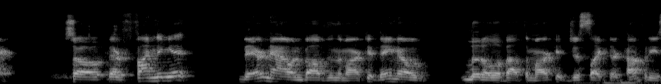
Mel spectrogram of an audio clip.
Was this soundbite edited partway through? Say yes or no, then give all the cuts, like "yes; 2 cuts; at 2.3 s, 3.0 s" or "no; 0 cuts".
no; 0 cuts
